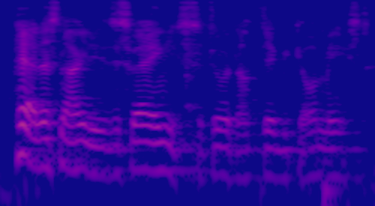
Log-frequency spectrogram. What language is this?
Danish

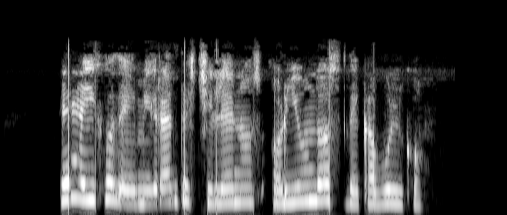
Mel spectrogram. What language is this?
Spanish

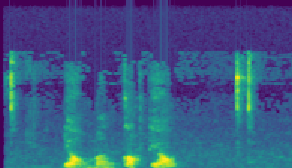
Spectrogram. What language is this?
Min Nan Chinese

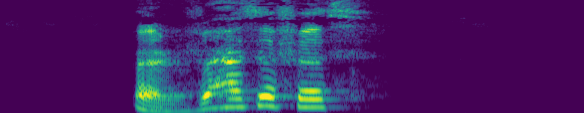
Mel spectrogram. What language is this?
Kabyle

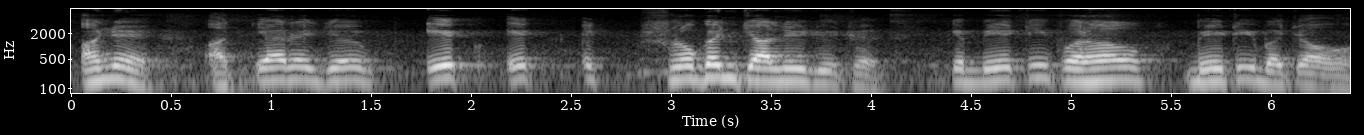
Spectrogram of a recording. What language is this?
Gujarati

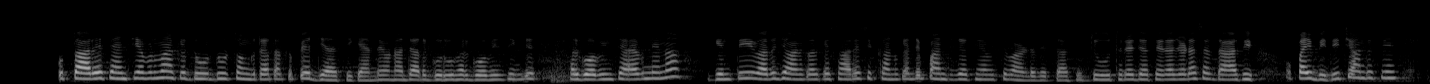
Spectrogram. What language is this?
Punjabi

